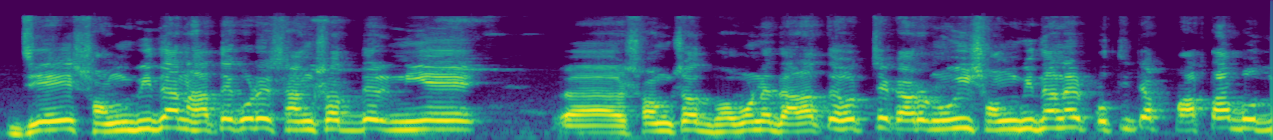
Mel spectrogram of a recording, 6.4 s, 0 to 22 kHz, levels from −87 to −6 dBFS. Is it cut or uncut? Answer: uncut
